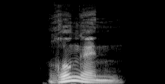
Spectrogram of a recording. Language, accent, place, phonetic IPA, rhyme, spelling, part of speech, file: German, Germany, Berlin, [ˈʁʊŋən], -ʊŋən, Rungen, noun, De-Rungen.ogg
- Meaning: plural of Runge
